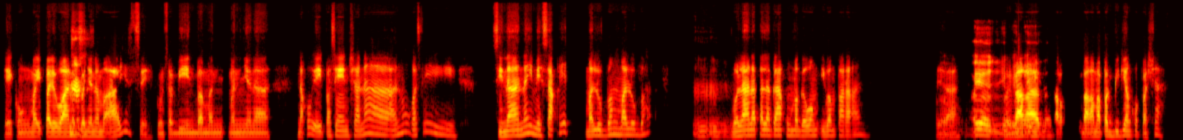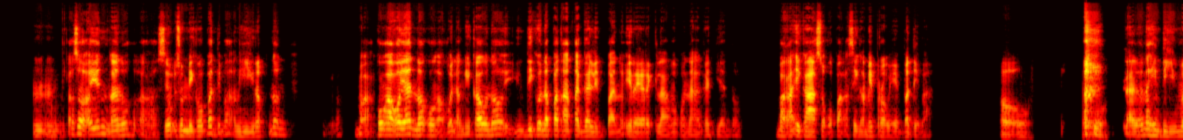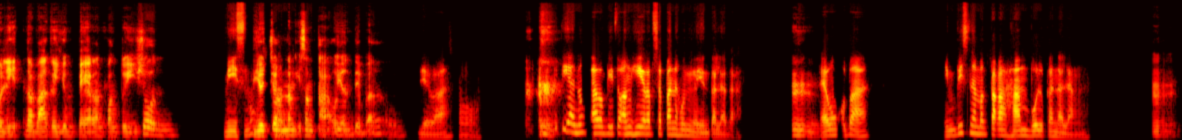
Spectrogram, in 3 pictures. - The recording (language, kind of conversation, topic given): Filipino, unstructured, Bakit mahalaga ang pagpapatawad sa sarili at sa iba?
- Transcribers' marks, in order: throat clearing; cough; throat clearing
